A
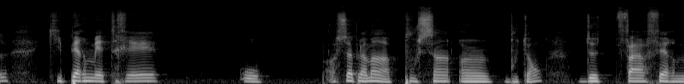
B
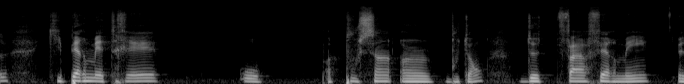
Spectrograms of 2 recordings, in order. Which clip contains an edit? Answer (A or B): B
